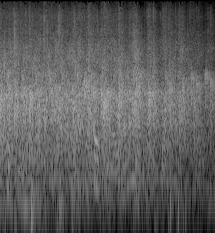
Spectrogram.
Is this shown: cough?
no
